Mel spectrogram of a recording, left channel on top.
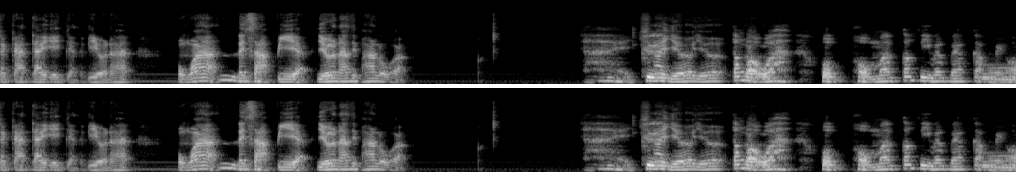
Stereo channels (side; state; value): both; identical; correlation 1.00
